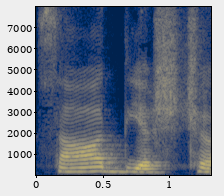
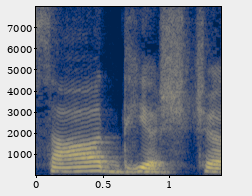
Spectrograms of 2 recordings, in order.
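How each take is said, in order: The two takes are said the same way.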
